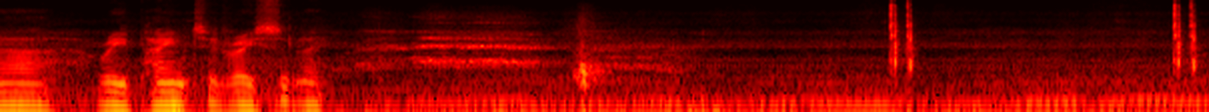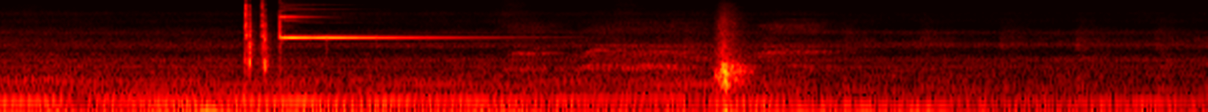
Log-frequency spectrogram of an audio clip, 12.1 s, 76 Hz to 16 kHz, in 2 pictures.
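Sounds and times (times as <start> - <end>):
low steady hum: 0.0 - 12.0
sharp double clicks: 4.4 - 4.6, 5.9 - 6.1, 7.3 - 7.5.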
